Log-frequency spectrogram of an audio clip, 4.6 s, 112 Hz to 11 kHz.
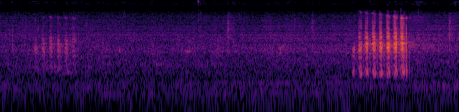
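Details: Early morning on 11 June 2009, in rain, a black-spotted pond frog (Pelophylax nigromaculata) floats on water and gives short bursts of rapid, pulsed croaks, a faint run then a louder one.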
